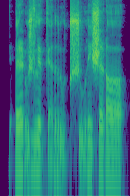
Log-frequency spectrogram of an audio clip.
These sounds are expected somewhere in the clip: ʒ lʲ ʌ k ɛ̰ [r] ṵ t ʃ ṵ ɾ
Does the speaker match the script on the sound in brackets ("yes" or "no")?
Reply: yes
